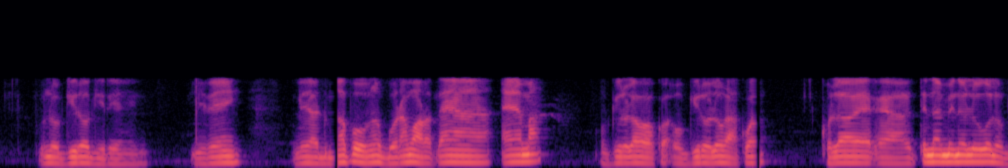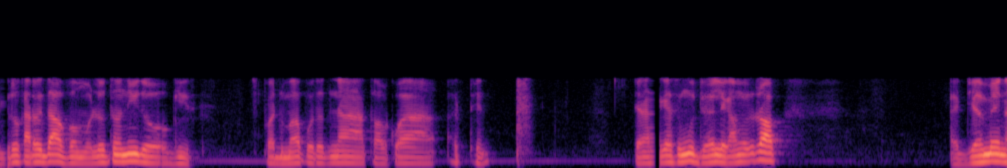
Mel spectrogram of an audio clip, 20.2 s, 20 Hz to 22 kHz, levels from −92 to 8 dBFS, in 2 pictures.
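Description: Speech with five brief held, buzzy stretches, the longer ones fading into silence, at 3.3, 7.52, 10.1, 11.66 and 16.58 s (the last just before "asi mo"), lasting 40 to 100 ms. This is packet loss with pitch repetition: the receiver loops the last pitch period across each gap, consistent with 20 ms packets, over the narrowband G.711 telephone path.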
